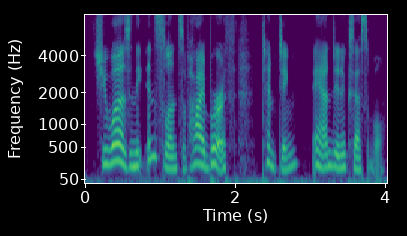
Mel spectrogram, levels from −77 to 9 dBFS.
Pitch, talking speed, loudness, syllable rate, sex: 210 Hz, 165 wpm, -19 LUFS, 5.7 syllables/s, female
